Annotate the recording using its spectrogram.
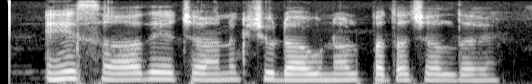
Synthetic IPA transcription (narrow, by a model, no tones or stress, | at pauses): esaːd̪eːət͡ʃaːnəkt͡ʃʊɖaːuːnaːlpət̪aːt͡ʃəld̪aːɦɛː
